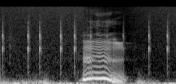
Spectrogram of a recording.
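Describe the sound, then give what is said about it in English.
A steady run of small, sharp button clicks, evenly spaced, pauses briefly while a short voiced sound rises and falls in the middle, then the clicking resumes. “Pressing buttons, I am.”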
